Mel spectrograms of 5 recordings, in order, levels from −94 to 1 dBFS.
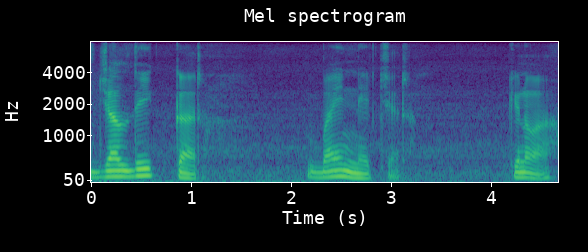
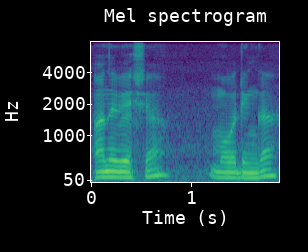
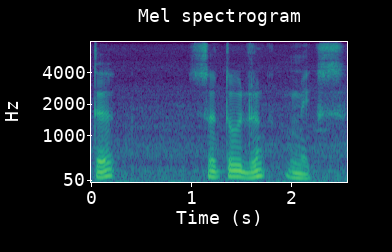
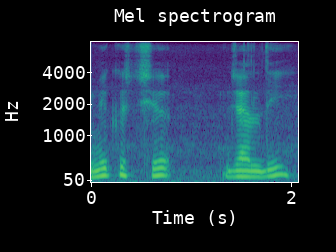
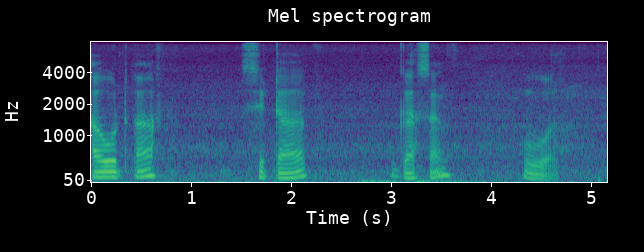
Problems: background sounds at intervals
